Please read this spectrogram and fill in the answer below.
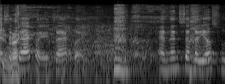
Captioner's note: laughter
